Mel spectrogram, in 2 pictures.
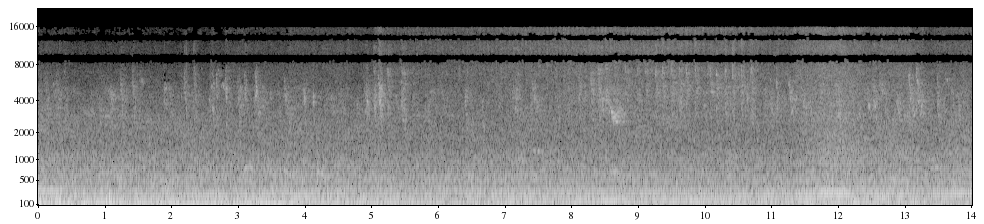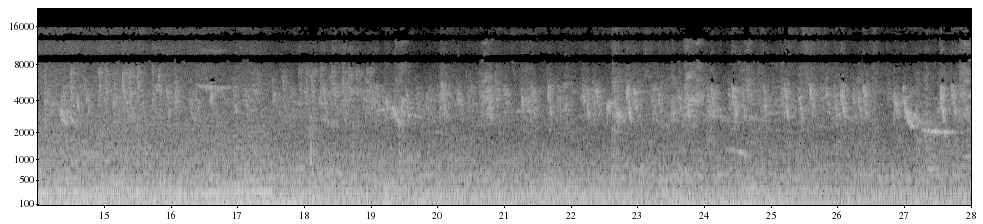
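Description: Songbirds chirping and calling: many short, high chirps with a few sweeping calls scattered through. Beneath them runs a low steady background rumble that is louder for the first few seconds.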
